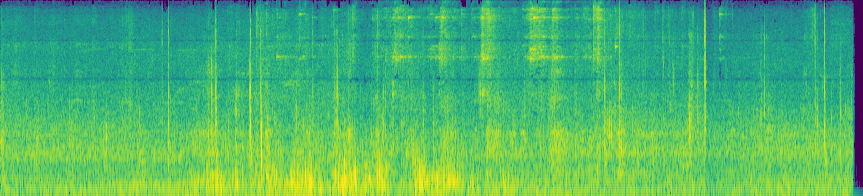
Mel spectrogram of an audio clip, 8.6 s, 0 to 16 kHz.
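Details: Two mute swans flying directly overhead, headed south, on 18 July 2014, their wings throbbing in a rhythmic, whooshing pulse about twice a second that swells and then fades away.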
